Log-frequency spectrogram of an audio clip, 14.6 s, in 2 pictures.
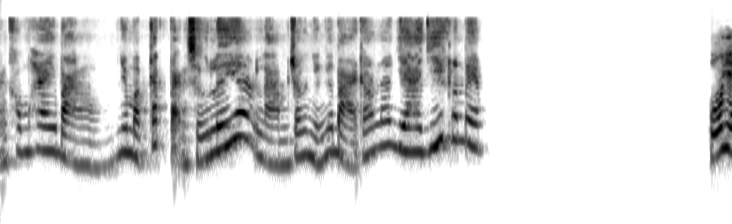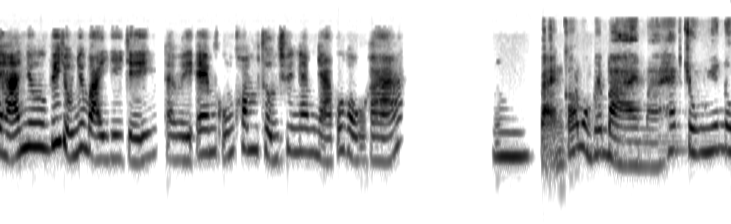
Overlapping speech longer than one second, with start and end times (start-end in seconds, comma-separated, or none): none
